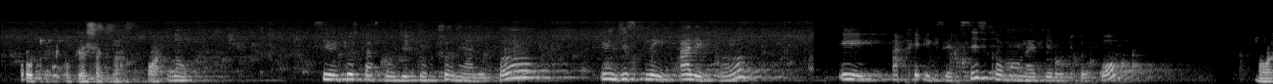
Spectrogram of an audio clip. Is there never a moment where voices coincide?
Yes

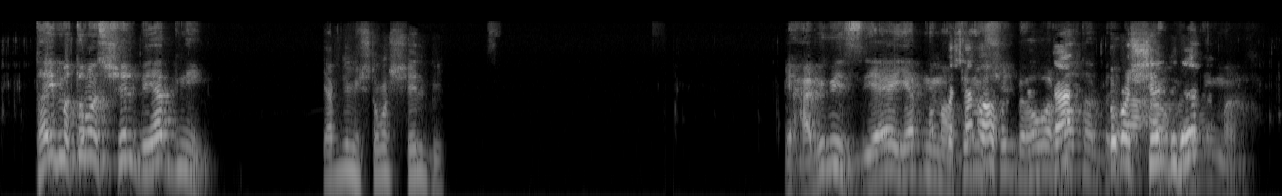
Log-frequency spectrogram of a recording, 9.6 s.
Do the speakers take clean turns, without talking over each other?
No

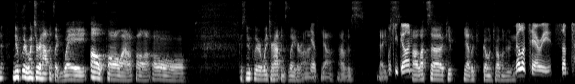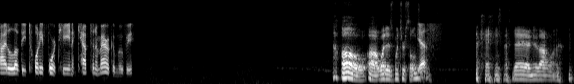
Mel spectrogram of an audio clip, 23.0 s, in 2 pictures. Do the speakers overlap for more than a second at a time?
No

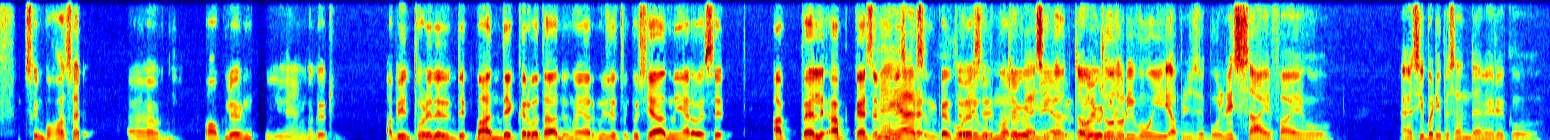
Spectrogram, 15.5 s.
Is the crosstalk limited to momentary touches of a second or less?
No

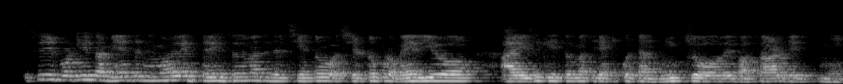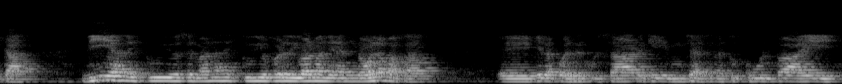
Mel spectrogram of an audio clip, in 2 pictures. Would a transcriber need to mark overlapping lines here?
No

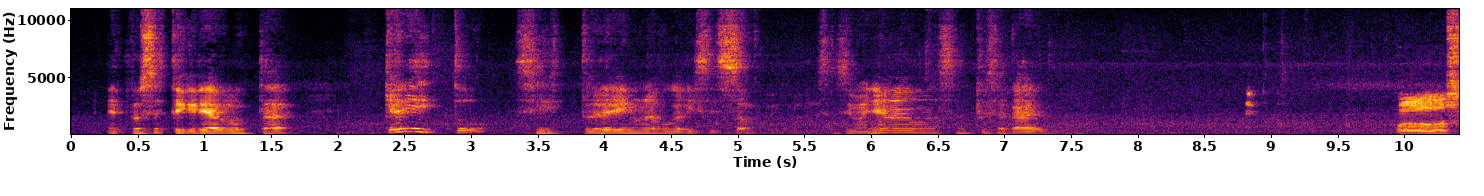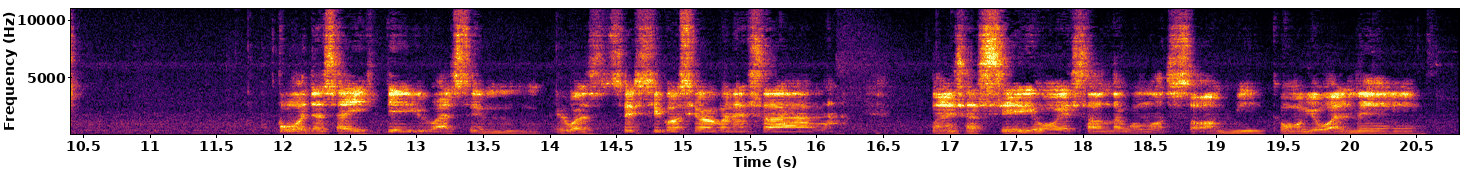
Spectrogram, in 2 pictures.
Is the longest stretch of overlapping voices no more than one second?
Yes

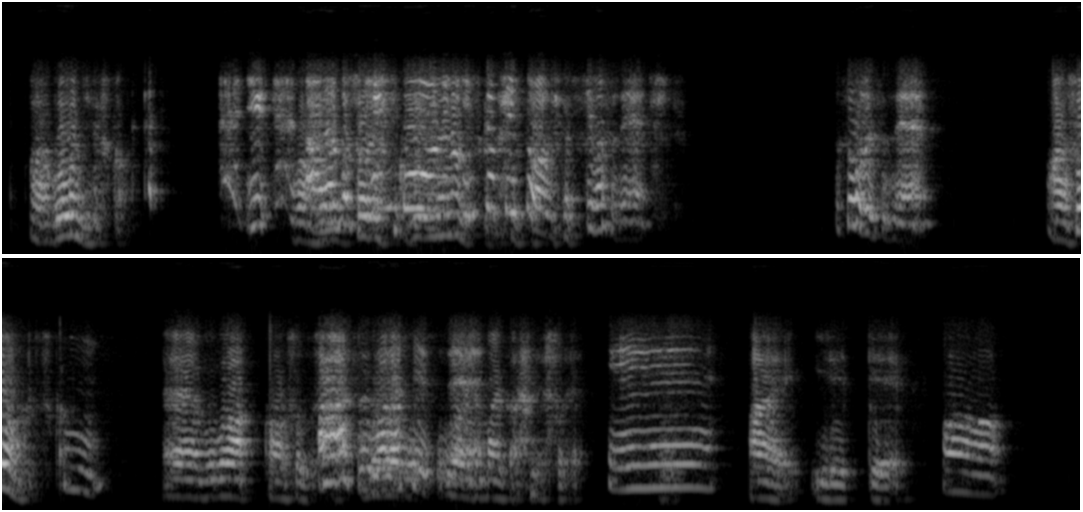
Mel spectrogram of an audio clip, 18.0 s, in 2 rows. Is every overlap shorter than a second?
No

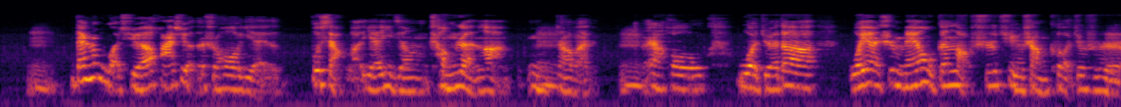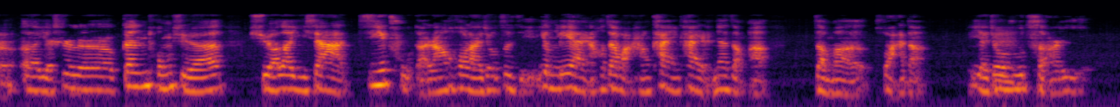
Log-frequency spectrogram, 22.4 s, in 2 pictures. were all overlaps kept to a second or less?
Yes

